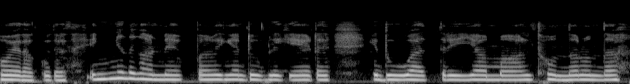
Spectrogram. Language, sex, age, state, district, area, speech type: Dogri, female, 30-45, Jammu and Kashmir, Udhampur, rural, spontaneous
